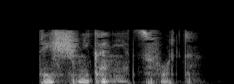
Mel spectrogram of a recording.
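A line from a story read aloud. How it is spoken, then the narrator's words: Whisper. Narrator (Russian): прошептал я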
